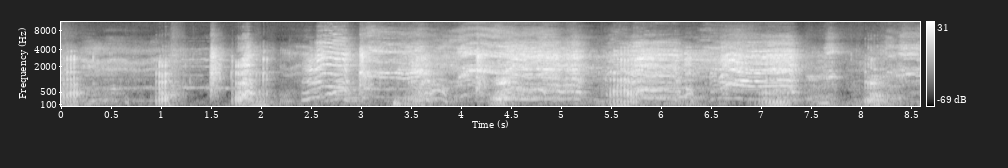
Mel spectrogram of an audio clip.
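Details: Pigs and piglets on a farm in Tripura, calling together in a dense chorus of harmonic squeals and grunts, some rising and falling in pitch, overlapping almost continuously with brief noisy bursts.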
